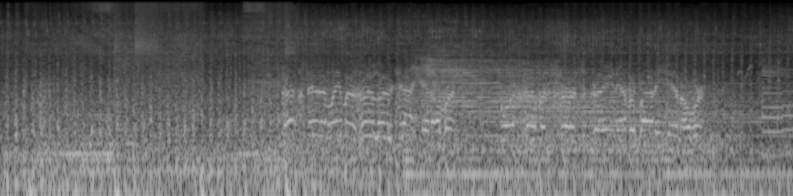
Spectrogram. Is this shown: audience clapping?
no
